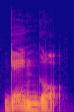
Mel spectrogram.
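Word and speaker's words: 言語: pronounced while the equivalent word in Japanese is pronounced Gango both words mean language and consist of the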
